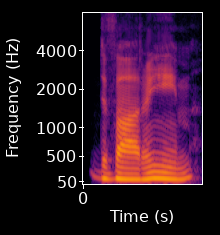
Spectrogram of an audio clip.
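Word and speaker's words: דְּבָרִים: So if you listen, davar and davarim, something happens in particular to that vowel. So what is it? Davar goes to dvarim in the plural. That comets reduced.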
